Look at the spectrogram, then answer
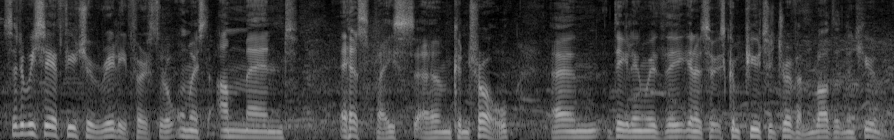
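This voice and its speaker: A man's voice: mid-range voice, moderate pace. A man interviewing a guest on location at an event, putting questions in a conversational presenting style. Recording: crowd chatter around the voice.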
